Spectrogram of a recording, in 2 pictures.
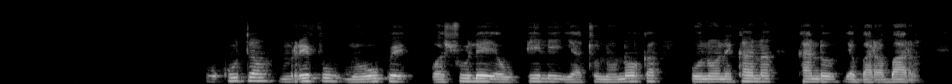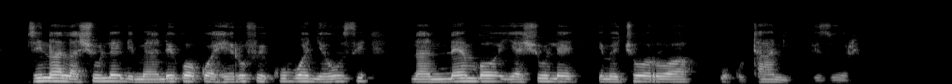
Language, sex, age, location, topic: Swahili, male, 25-35, Mombasa, education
